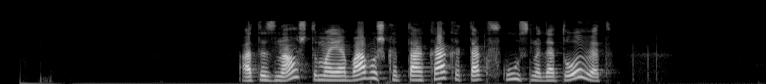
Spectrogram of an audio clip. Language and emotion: Russian, positive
